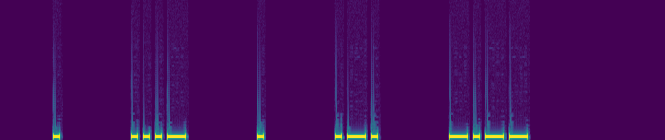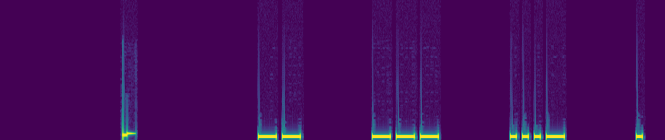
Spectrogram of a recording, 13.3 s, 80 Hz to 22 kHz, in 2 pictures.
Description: Morse code, heard as a keyed tone, about 20 wpm, spaced as for 9 wpm, 700 Hz. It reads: EVERY MOVE
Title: 4x Character Spacing - Top 300 Words - 20wpm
